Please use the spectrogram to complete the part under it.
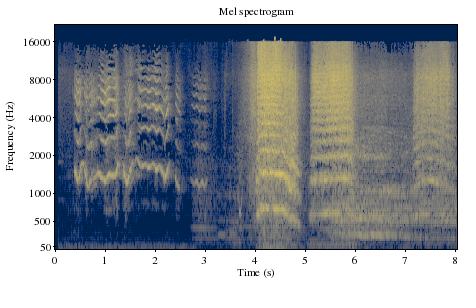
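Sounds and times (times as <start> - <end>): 
Asian elephant squeaking in Thailand: 0.4 - 8.0
Asian elephant trumpet blast in Thailand: 3.8 - 8.0.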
